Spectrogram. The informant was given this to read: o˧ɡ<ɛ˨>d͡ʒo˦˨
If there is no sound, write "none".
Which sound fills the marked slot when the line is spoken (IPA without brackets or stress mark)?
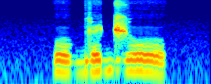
ɛ˦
